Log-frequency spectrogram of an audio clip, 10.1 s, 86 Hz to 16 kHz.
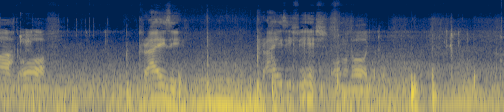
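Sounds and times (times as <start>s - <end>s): faint clicks: 1.2s - 2.6s
dull knocks on kayak hull: 5.0s - 5.8s, 8.2s - 9.6s.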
